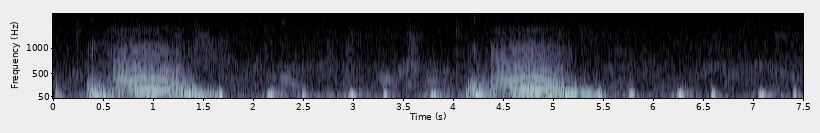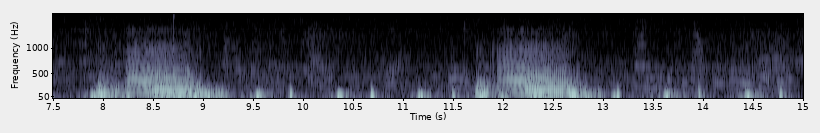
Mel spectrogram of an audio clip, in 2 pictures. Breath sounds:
Wheeze: 0.55-1.46 s, 4.26-5.18 s, 8.20-8.98 s, 11.95-12.79 s

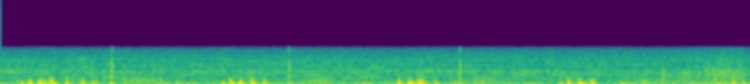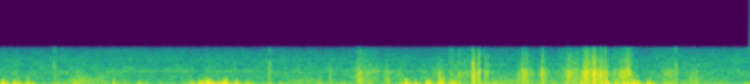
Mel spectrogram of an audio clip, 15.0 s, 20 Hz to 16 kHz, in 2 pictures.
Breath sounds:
Inhalation: 1.14-1.99 s, 2.89-3.74 s, 4.64-5.49 s, 6.21-7.26 s, 8.06-9.01 s, 10.17-11.11 s, 12.39-13.34 s, 14.14-15.00 s
Exhalation: 0.00-1.12 s, 2.13-2.83 s, 3.91-4.62 s, 5.59-6.08 s, 7.32-7.96 s, 9.43-10.07 s, 11.55-12.31 s, 13.36-14.10 s
Crackles: 0.00-1.12 s, 2.13-2.83 s, 3.91-4.62 s, 5.59-6.08 s, 7.32-7.96 s, 9.43-10.07 s, 11.55-12.31 s, 13.36-14.10 s

